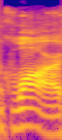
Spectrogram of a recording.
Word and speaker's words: Guo: Her name is Fiona Guar, spelled Guo, but it's pronounced Guar, apparently, like the band.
